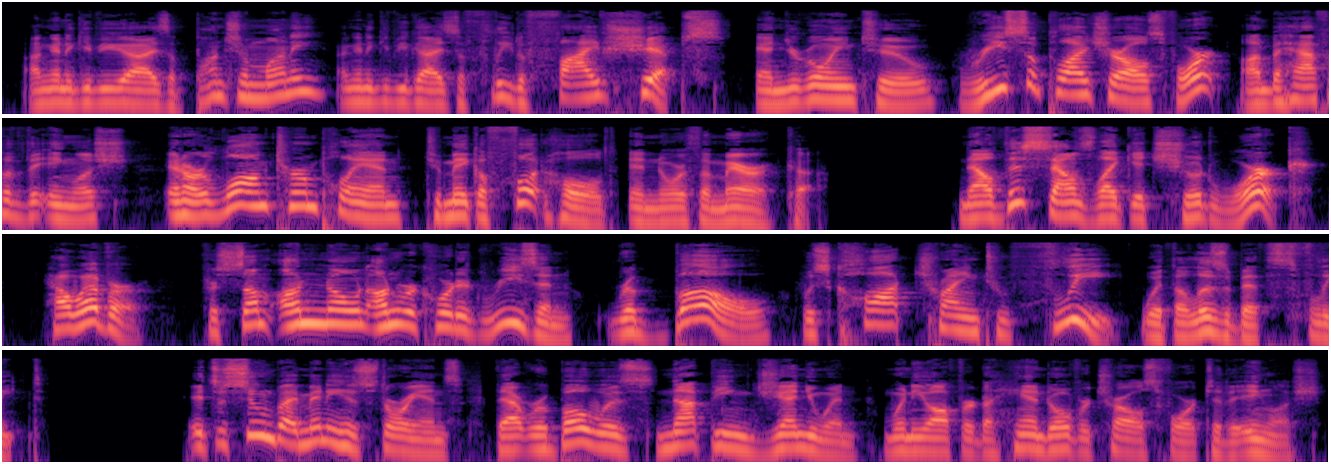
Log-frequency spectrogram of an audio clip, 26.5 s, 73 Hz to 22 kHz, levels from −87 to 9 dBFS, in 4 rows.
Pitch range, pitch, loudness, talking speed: 120-175 Hz, 140 Hz, -20 LUFS, 200 wpm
